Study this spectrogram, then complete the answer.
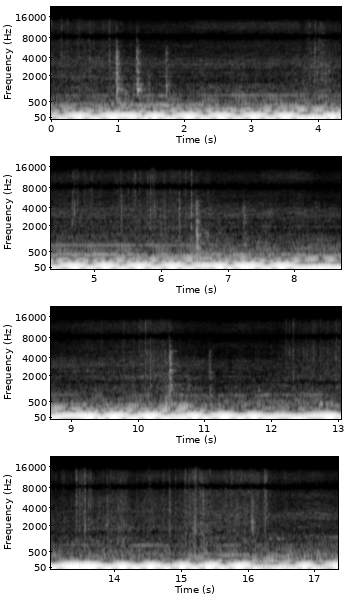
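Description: Branches and brush crack and snap under an excavator bucket.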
